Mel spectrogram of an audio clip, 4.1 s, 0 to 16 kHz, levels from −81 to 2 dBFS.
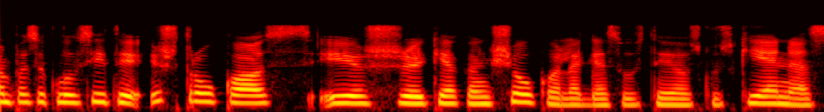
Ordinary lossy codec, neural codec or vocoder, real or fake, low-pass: AAC, 96 kbps; none; real; 7.2 kHz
